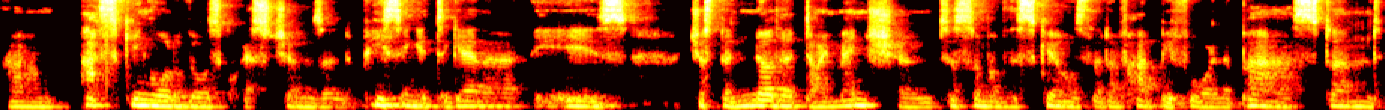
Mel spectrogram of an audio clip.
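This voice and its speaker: A middle-aged man with a light Geordie accent speaks in a voice of ordinary mid pitch. His delivery is measured and deliberately slowed, with small restarts as he thinks aloud. He comes through a webcam mic on a video call from an office. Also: a little mellow, poor audio. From Newcastle, England. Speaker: hotel company chief executive, podcast guest. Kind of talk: reflective interview answer. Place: office indoors.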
